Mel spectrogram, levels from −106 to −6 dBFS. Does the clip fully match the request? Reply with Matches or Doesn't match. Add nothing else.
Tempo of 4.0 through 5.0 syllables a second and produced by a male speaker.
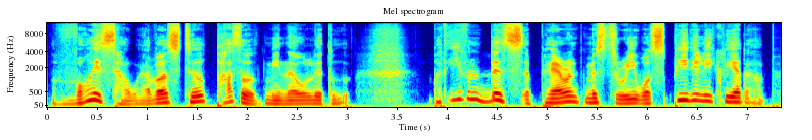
Matches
